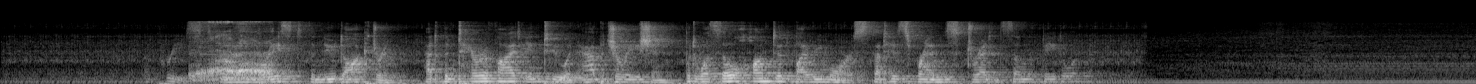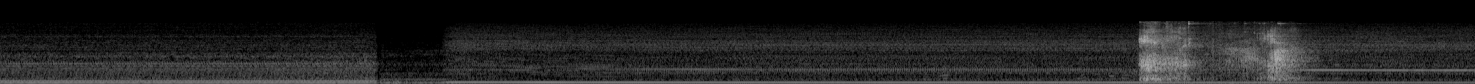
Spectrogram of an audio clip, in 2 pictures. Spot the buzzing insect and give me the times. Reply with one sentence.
The buzzing insect can't be heard in this clip.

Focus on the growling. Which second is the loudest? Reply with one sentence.
The volume of the growling peaks at 2 seconds.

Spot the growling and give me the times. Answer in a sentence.
The growling can be heard from 1.9 to 2.9 s and from 26.1 to 27.8 s.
